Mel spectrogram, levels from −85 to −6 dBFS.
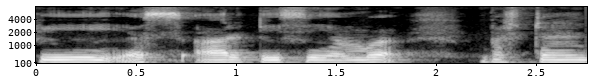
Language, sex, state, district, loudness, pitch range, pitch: Kannada, male, Karnataka, Koppal, -15 LUFS, 115-125 Hz, 120 Hz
